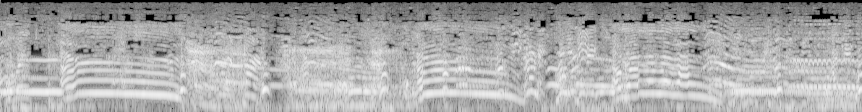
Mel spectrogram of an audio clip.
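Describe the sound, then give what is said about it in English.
A crowd of people, many of them men, imitate dogs in a studio, overlapping howls and yelping barks rising and falling together in a loud, continuous chorus of human voices mimicking a pack. “I hear a lot of human beings making dog sounds. I hear a lot of guys going, arr!”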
